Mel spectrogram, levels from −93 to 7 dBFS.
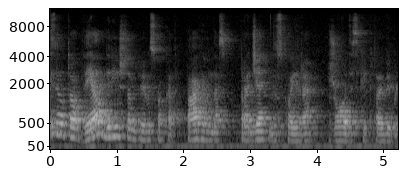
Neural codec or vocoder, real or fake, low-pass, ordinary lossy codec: none; real; 10.8 kHz; Opus, 64 kbps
